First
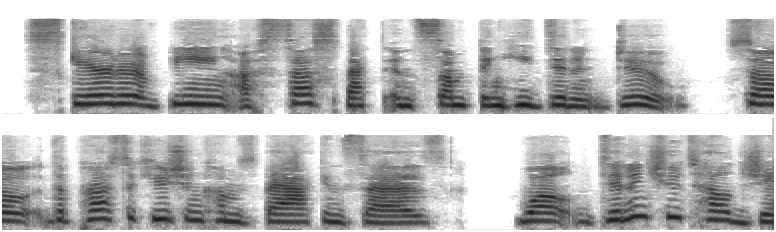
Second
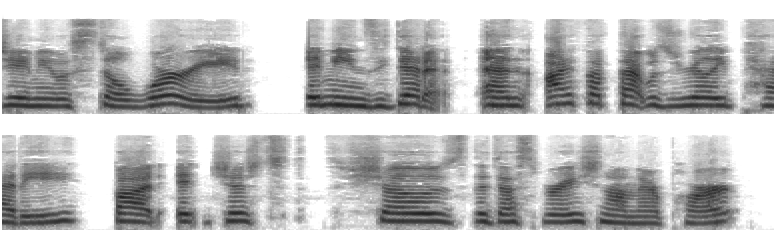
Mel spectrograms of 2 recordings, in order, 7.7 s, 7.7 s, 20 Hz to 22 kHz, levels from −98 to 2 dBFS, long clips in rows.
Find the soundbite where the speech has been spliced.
second; 3 cuts; at 2.3 s, 4.3 s, 5.5 s

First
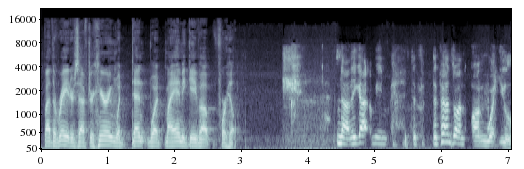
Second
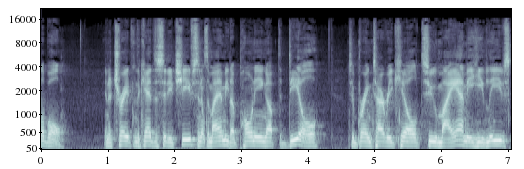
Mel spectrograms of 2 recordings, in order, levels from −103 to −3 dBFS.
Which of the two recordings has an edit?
second; 2 cuts; at 2.4 s, 2.8 s

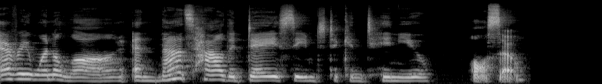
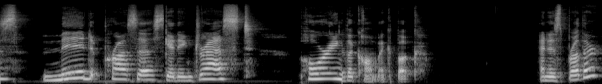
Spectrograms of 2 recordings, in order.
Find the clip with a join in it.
second; 3 cuts; at 1.6 s, 2.9 s, 3.4 s

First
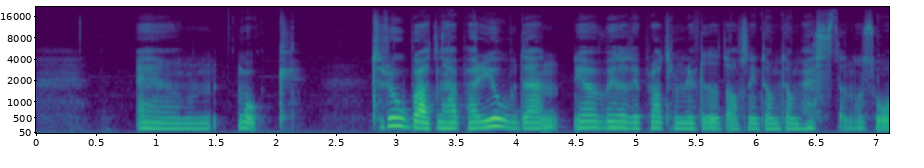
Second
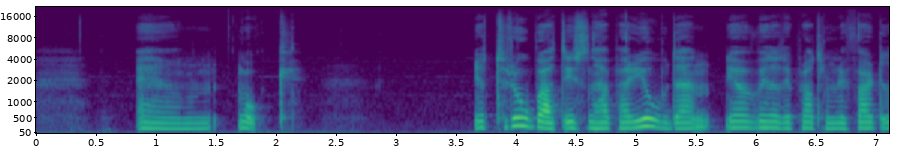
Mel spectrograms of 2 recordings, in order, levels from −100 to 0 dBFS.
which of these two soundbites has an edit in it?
first; 4 cuts; at 2.8 s, 3.3 s, 5.5 s, 6.2 s

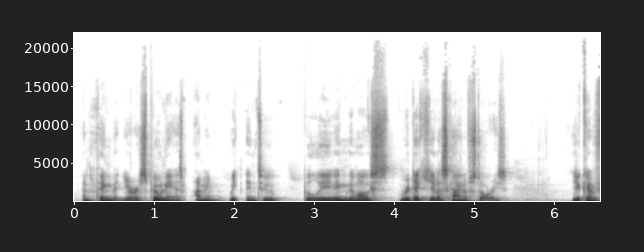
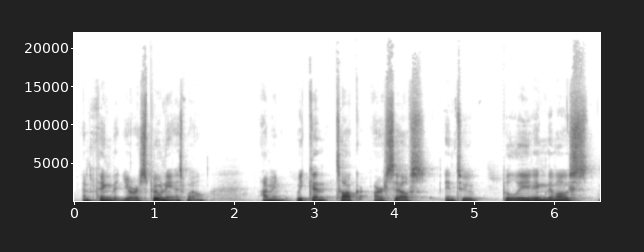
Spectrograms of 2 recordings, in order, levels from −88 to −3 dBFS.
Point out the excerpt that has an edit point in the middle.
first; 2 cuts; at 1.4 s, 2.0 s

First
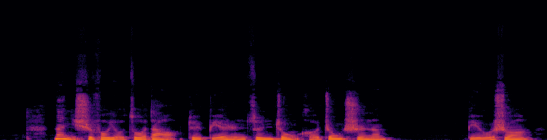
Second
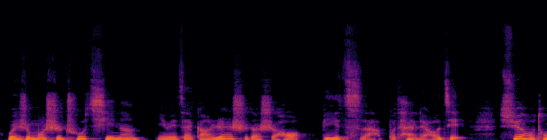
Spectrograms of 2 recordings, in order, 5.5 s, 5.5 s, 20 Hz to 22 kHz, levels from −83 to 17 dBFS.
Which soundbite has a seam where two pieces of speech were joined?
second; 2 cuts; at 1.5 s, 3.1 s

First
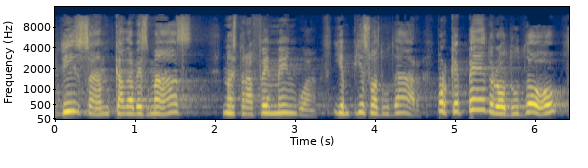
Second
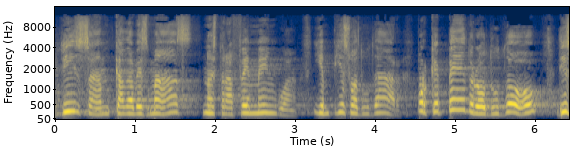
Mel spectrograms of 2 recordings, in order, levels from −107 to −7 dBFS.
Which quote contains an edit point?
second; 1 cut; at 1.8 s

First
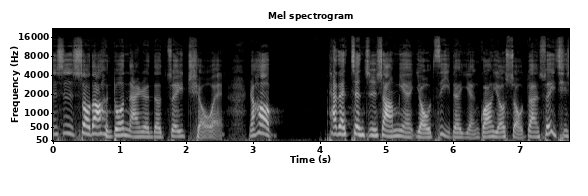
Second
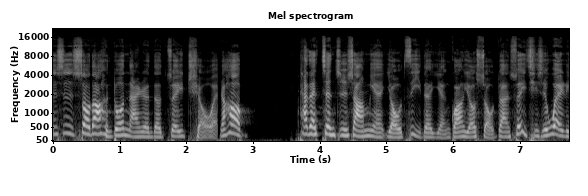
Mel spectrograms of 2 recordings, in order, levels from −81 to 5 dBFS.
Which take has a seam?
second; 1 cut; at 2.5 s

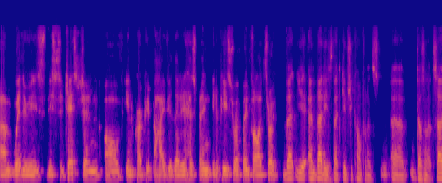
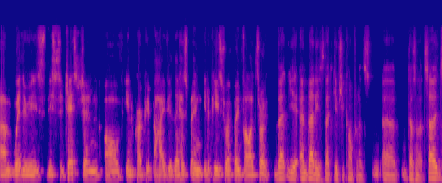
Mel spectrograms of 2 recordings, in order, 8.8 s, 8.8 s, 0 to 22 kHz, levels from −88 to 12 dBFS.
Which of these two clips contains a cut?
second; 1 cut; at 3.6 s

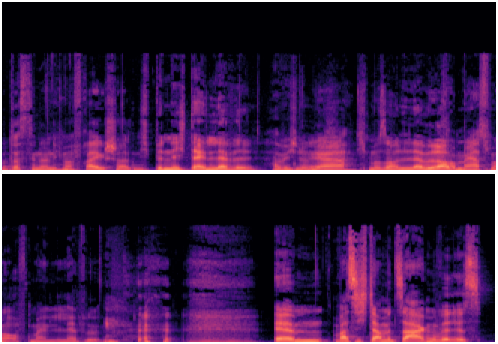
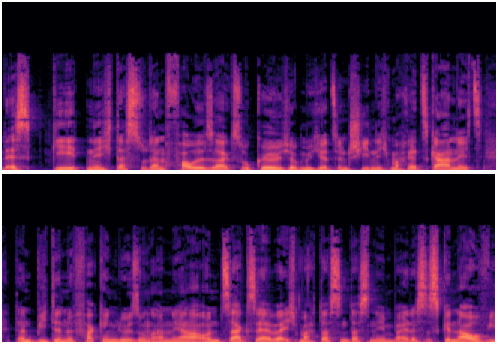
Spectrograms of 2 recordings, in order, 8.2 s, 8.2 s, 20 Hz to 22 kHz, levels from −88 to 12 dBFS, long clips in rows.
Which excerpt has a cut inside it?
second; 1 cut; at 1.4 s

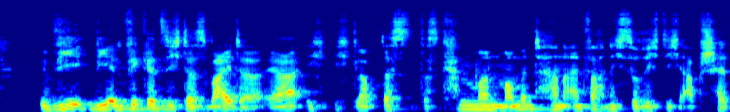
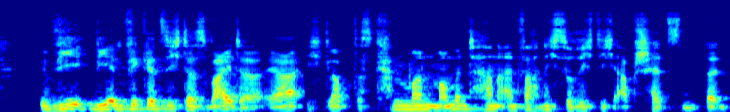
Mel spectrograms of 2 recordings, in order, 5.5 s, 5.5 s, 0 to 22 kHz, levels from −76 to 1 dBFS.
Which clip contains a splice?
second; 2 cuts; at 2.3 s, 2.6 s

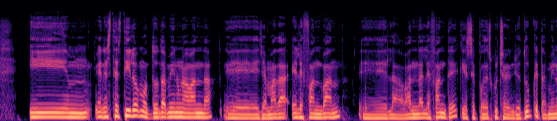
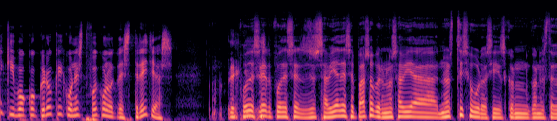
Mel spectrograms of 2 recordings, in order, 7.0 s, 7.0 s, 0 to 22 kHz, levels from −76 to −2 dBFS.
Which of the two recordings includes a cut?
second; 3 cuts; at 1.1 s, 1.5 s, 4.0 s

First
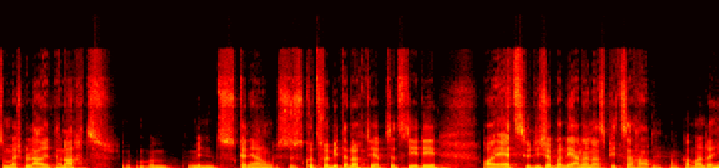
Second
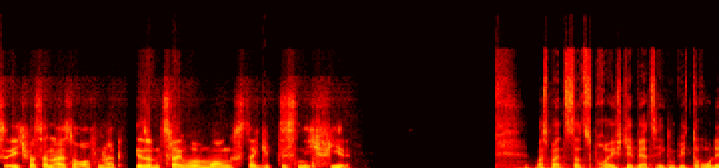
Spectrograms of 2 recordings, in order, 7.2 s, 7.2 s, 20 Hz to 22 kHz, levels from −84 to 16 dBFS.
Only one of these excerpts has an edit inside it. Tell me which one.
second; 2 cuts; at 1.3 s, 5.9 s

